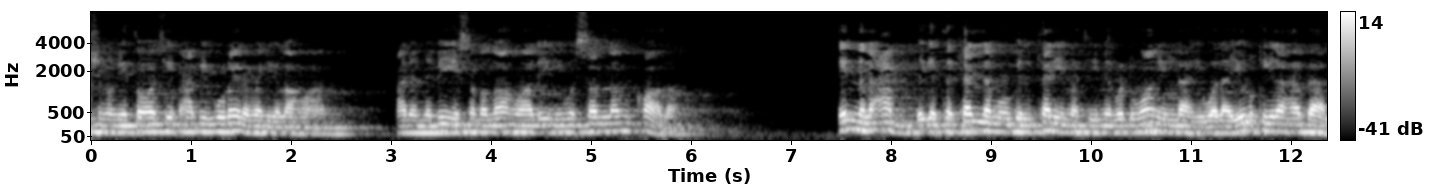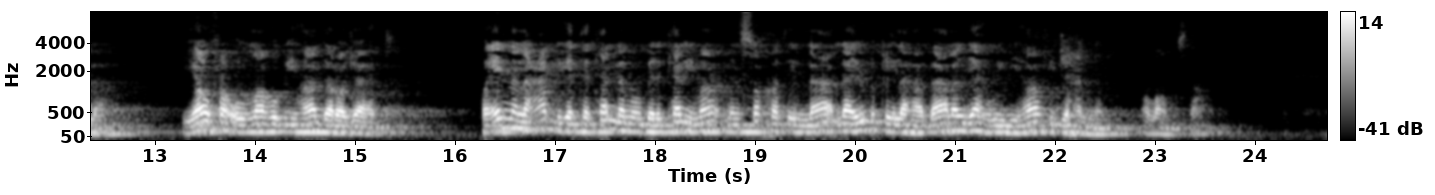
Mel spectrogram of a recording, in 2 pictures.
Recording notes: Lecture given at Masjid Nur Allah, Queens, NY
